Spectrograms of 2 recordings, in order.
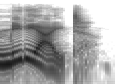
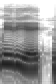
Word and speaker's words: Mediaite: First up, for Mediaite. Not mediate, Mediaite. I've been pronouncing it incorrectly. Thank you, by the way, to everyone who wrote in to school me on how to pronounce that.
